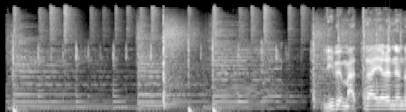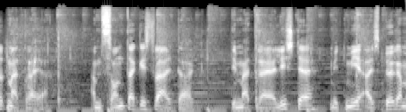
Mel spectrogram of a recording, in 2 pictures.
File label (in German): Werbespot Radio; Osttirol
